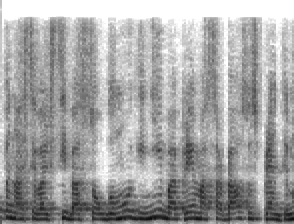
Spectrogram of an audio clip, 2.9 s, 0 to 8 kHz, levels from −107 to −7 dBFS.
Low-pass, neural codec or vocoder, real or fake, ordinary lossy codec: 7.2 kHz; codec, 16 kHz in and 24 kHz out, 1 kbps, XY-Tokenizer; fake; AAC, 48 kbps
